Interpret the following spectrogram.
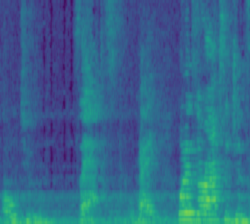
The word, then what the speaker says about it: sats: Saturation, guys, not stats. Stats is a math class. Okay, it's called saturation. It's spelled S-A-T. So when you're talking about O2 sats, do not say O2 stats to your people when you're giving a report. Because it's not a stat, it's a saturation.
